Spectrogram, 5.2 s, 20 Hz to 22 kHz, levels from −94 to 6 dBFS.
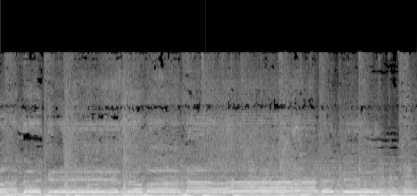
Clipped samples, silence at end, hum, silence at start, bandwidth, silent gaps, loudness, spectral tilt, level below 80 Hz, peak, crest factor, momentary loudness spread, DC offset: under 0.1%; 0 s; none; 0 s; 16.5 kHz; none; -11 LUFS; -6 dB/octave; -18 dBFS; 0 dBFS; 10 dB; 1 LU; under 0.1%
